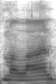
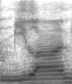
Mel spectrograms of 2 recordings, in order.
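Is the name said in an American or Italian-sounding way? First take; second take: American; Italian. First: The name is said with a plain American sound. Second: The name is said with an Italian-sounding accent. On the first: This is how the name is usually said. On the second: The person wants to seem foreign and fancy.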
